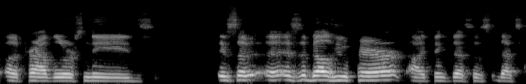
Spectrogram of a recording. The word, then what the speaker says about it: Huppert: su's new movie A traveler's need is Isabelle huper I think that's that's how you pronounce her name famous French actress she plays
